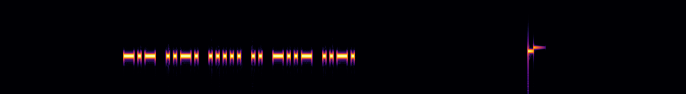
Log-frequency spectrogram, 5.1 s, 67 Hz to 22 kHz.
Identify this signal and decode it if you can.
Morse code, heard as a keyed tone, about 44 wpm, 700 Hz. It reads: KF5IXF
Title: USA Call Signs - 6 Characters - 6x Character Spacing - 45wpm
